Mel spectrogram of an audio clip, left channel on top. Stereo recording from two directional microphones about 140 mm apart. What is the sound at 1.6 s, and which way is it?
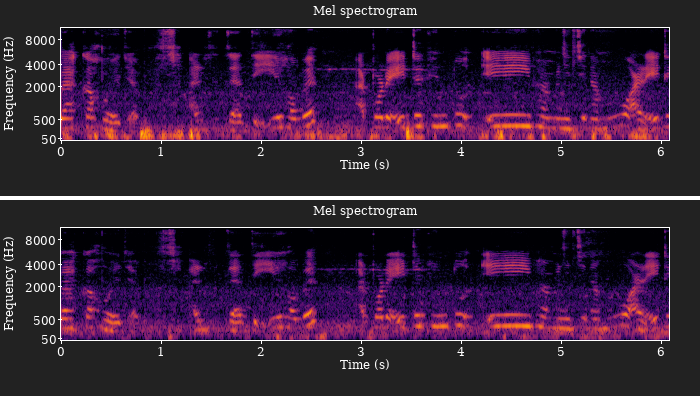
A child's voice, 35° left (ahead or behind).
